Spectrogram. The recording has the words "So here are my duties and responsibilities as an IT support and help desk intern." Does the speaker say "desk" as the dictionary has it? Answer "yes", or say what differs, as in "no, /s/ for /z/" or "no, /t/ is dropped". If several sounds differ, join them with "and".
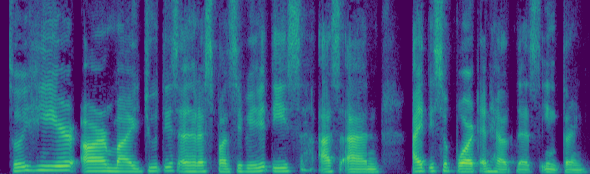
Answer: no, /k/ is dropped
